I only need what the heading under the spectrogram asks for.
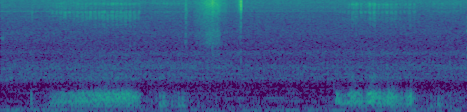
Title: Bun-Bun snoring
